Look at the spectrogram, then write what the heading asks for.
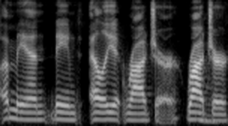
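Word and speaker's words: Rodger: Roger, not Rogers.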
